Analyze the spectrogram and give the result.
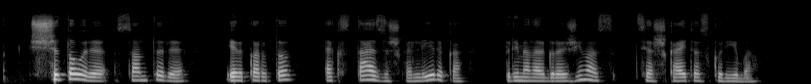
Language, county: Lithuanian, Panevėžys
